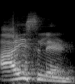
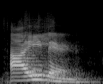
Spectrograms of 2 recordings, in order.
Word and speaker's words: island: इसको कुछ बच्चे बोलते हैं आइसलैंड, गलत है, ये होता है आइलैंड।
